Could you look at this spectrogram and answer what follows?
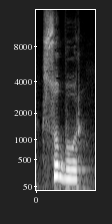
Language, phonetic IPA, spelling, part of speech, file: Ukrainian, [sɔˈbɔr], собор, noun, Uk-собор.ogg
- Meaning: 1. cathedral, home church of a bishop 2. council, diet 3. catholicon, large urban church even if not a cathedral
